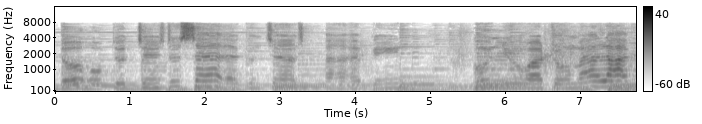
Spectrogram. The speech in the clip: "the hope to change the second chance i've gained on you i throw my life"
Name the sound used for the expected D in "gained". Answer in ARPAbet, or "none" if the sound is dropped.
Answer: none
